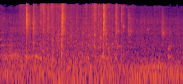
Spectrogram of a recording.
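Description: A black pigeon with black tongue, beak and feet coos softly, with several low cooing calls over steady background noise and a few sharp clicks or taps.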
